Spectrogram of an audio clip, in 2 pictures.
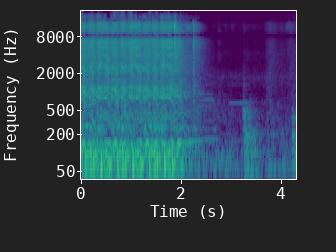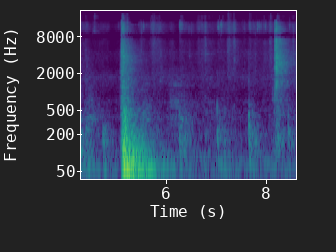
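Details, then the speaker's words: Flood-damaged BMW F20 diesel, first start attempt without a scan tool to prime the fuel, injector ports opened in steps: starter cranks steadily about two seconds without catching; cranking no start, fuel system not primed. "I don't have uh anything to Prime the fuel system so we have to do it on steps I have to open the injector ports a few times until it will start so let's do that"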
